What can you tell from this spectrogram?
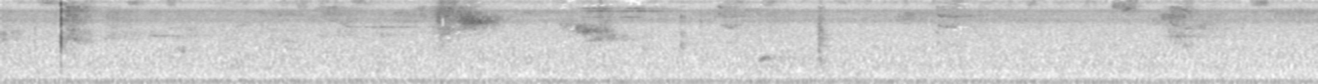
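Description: Outdoor woodland ambience: a steady low rumble with faint, scattered high chirps, and one sharp click just after the start.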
